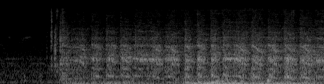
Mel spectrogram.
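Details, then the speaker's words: 2012 Ford F-150 EcoBoost, 220,000 miles, auction truck, crank no-start with low fuel pressure code; steady rhythmic cranking without firing while fuel rail pressure reaches about 500 psi of 1,000 desired, then drops. "So 1,000 was desired. Actual, it bumped up to a little over 500 and then quit."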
